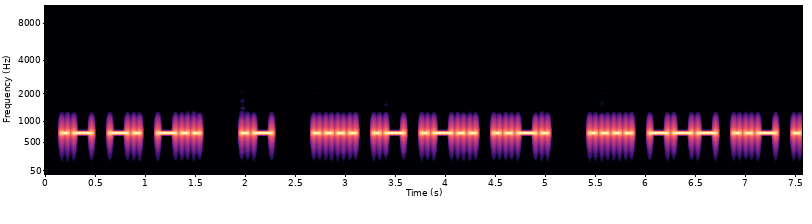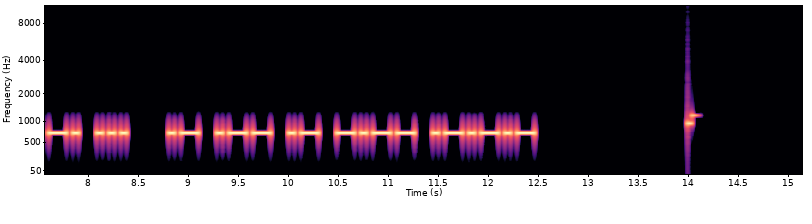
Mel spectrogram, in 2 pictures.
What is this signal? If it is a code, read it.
Morse code, heard as a keyed tone, about 21 wpm, 700 Hz. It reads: AND A HALF HOURS AWAY.
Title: Sentences with 4-Word Phrases - 20wpm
